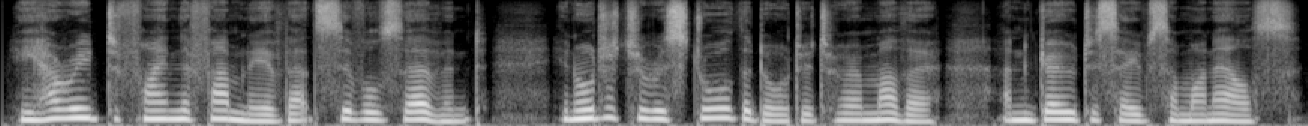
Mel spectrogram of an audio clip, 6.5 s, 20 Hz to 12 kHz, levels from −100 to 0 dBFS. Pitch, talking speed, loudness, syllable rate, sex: 200 Hz, 230 wpm, -19 LUFS, 6.5 syllables/s, female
